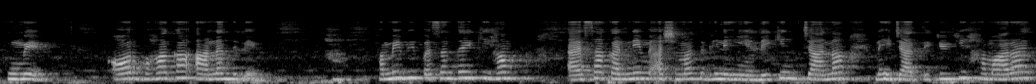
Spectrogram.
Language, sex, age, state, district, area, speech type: Hindi, female, 30-45, Uttar Pradesh, Lucknow, rural, spontaneous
